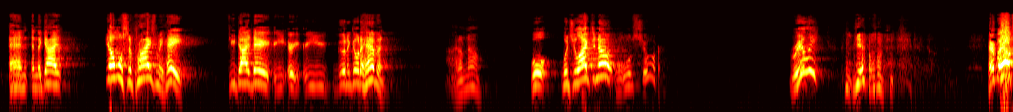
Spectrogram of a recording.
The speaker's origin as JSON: {"language": "English", "region": "Florida", "country": "United States", "tie": "born or raised there", "said": "I grew up in Florida, and those guys would throw cast nets."}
